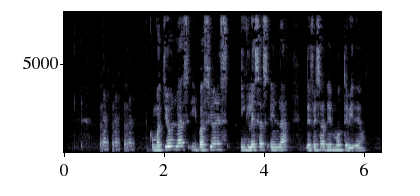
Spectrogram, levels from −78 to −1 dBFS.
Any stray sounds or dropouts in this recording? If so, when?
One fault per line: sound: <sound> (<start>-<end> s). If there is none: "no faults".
sound: laugh (0.7-1.4 s)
